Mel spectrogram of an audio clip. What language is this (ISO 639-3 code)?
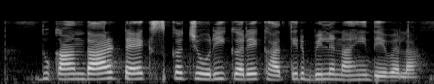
bho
